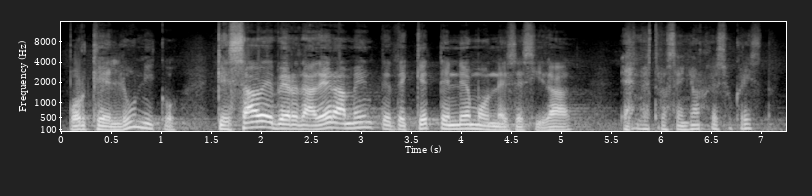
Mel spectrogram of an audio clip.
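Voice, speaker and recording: A male preacher gives a sermon. He calls his listeners brother and sister and reads scripture slowly, with emphasis. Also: sits high, dark tone. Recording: reverberant hall sound.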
